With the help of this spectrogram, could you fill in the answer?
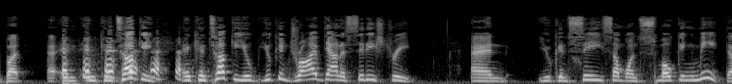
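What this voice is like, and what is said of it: Brooklyn New York accent. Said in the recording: “I'm originally from Brooklyn. ... Your accent”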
